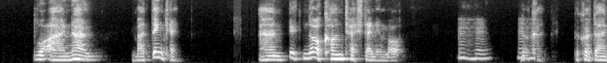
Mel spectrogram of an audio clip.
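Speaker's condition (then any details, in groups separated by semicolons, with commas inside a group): Profound deafness, born profoundly deaf, cochlear implant; cochlear implant one ear after ear problem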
